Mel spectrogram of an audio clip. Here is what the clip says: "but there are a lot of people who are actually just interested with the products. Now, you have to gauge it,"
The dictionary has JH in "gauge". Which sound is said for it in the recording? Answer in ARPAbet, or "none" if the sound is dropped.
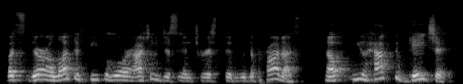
CH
